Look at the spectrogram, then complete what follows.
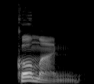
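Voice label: "COMAN", Spanish; mekanta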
